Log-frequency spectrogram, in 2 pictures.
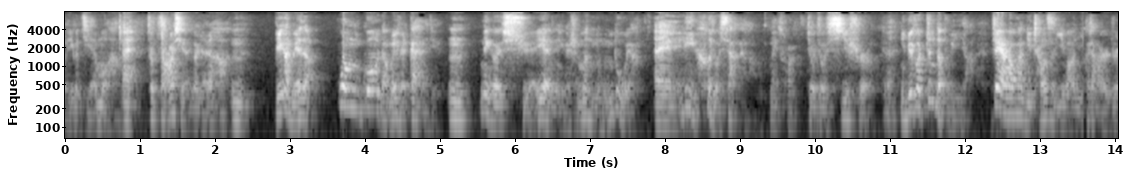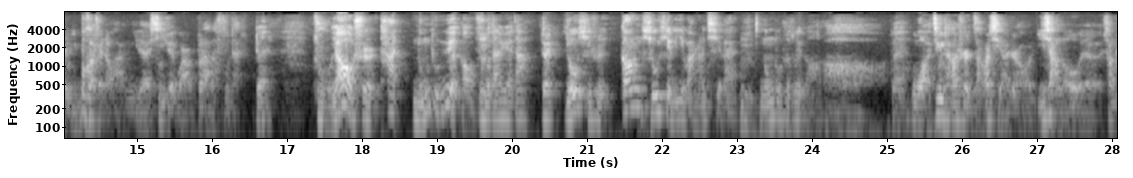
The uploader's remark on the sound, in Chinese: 本期备用话筒录音，音质多担待。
